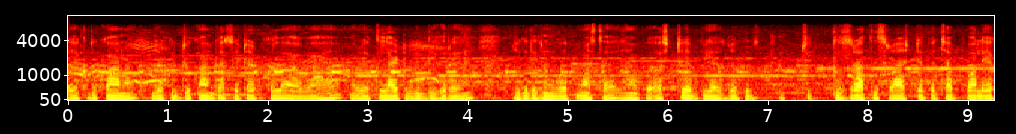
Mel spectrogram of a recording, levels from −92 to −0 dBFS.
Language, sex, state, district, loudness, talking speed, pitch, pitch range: Hindi, male, Bihar, Saran, -24 LUFS, 245 wpm, 105 Hz, 100-105 Hz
